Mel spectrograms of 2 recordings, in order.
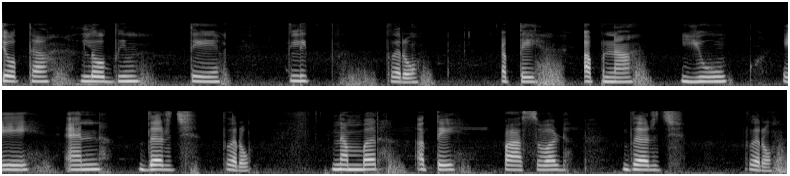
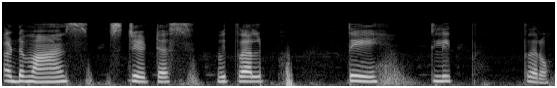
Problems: constant background noise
